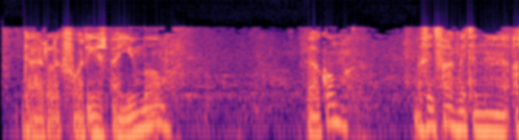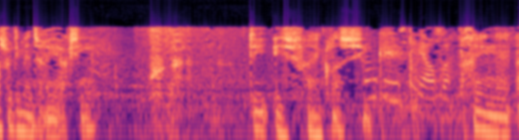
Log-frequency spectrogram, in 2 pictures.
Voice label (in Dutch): neutraal, stem voice-over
